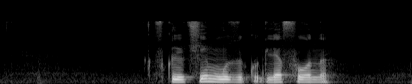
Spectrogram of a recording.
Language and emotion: Russian, sad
